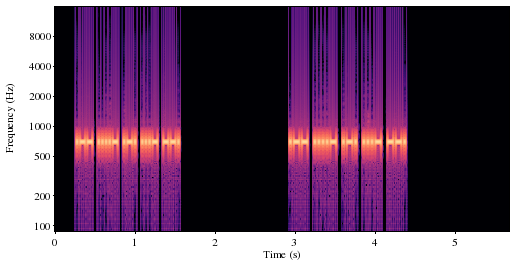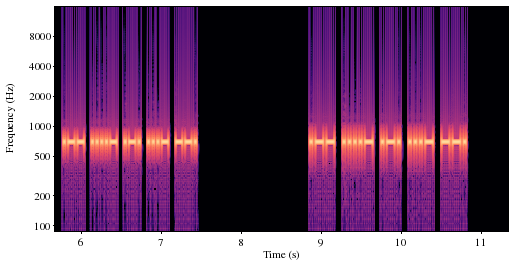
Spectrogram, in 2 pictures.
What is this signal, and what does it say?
Morse code, heard as a keyed tone, about 46 wpm, 700 Hz. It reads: W4RVG W4RVG W4RVG W4RVG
